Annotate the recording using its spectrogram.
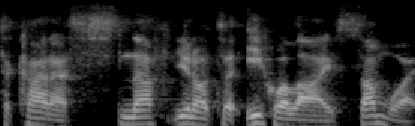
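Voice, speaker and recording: With an American accent, a man speaks using fairly even intonation. The background is quiet. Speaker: former basketball player. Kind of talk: casual interview.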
